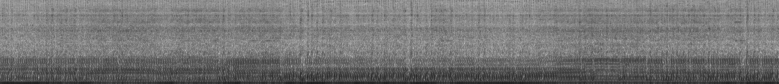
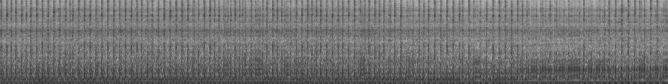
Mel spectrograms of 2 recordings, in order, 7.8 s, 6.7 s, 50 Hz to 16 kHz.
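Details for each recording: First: Echo GT-200i string trimmer with an aftermarket carburetor after the internal jet was turned out in half turns. Steady, high two-stroke buzz holding even speed without sagging or stalling; now running normally, needing only slight carb tweaking. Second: Echo two-stroke string trimmer with aftermarket replacement carburetor, choke off after starting: fast steady buzz far above normal idle, spinning the trimmer head; idle speed set too high, no obvious adjustment found.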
